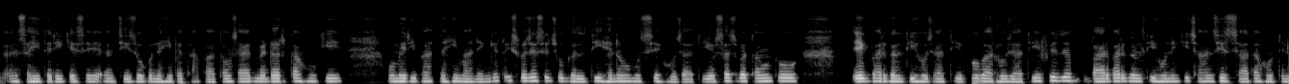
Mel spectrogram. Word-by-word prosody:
अ, - - +1
सही 130 0 +1
तरीक़े 130 0 -1
से 135 +1 -2
अ, 135 - -3
चीज़ों 130 +1 0
को 135 - -2
नहीं 130 0 +1
बता 130 0 -6
पाता 125 +2 -4
हूँ। 135 - +1
शायद 135 +1 -1
मैं 140 0 +2
डरता 140 +1 +2
हूँ 145 -1 -2
कि 145 -1 0 0.5
वो 140 - +1
मेरी 140 0 +4
बात 140 +1 -1
नहीं 140 +2 +1
मानेंगे, 130 +2 -1
तो 170 - -6
इस 175 - -6
वजह 160 +1 +5
से 160 0 -2
जो 155 -1 -2
ग़लती 140 +1 +1
है 135 0 +2
ना, 140 - +2
वो 140 - +2
मुझसे 140 +1 -2
हो 120 - -3
जाती 115 +2 -6
है। 135 - +4
और - - -3
सच - - -12
बताऊँ 150 0 +3
तो, 155 0 +3 0.6
1 140 0 +7
बार 145 -1 +2
ग़लती 135 -1 +2
हो 135 0 +2
जाती 135 +2 -4
है, - - 0
2 145 - -1
बार 140 -1 +2
हो 130 - +3
जाती 125 +3 -2
है, - - +2
फिर 170 -1 +3
जब 165 0 +2
बार-बार 140 +2 +3
ग़लती 145 0 +1
होने 140 0 +1
की 150 - -5
चांसेस 140 0 -2
ज़्यादा 130 0 -3
होने 130 0 -3
140 Hz, 270 wpm, -23 LUFS, 130-145 Hz, 0.6 s, 1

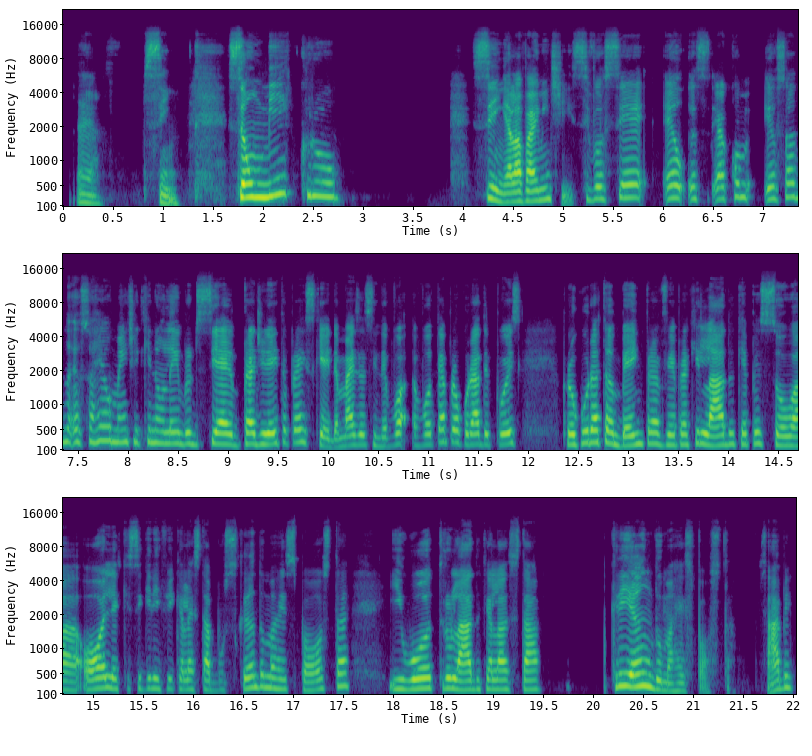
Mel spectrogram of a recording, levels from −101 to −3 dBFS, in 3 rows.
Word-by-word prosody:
É, 155 -3 -6 0.5
sim. - - -3 0.5
São 270 0 +9
micro 290 -1 +4 1.4
Sim, 215 -8 0
ela 185 +2 +8
vai 195 +1 +5
mentir. 230 +2 -6
Se 220 - -12
você 255 +3 -1 0.2
eu 245 0 0
se - - -15
eu 230 +1 -2
como 270 +1 -5 0.2
eu 230 +1 -3
só 270 +5 -5 0.2
eu 250 - -5
só 250 - -7
realmente 255 -1 -4
aqui 245 +1 -8
não 235 -1 -3
lembro 225 -1 -2
de 200 - -10
se 225 +2 -3
é 210 -1 +5
pra 215 +3 +2
direita 215 +3 +2
ou - - -22
pra 245 0 -2
esquerda, 170 -10 -5
mas 185 +4 -1
assim 195 -2 -6
depo 175 +5 -3
a - - -4
eu 190 - -13
vou 200 +2 -5
até 250 +4 -2
procurar 230 -5 0
depois, 410 - -2 0.4
procura 235 +5 +2
também 210 -3 0
pra 220 0 0
ver 200 -1 -4
pra 205 +1 -3
que 215 +3 -10
lado 200 0 +3
que 210 - -5
a - - -4
pessoa 185 -5 -1
olha 205 +3 +2
que 195 - -19
significa 200 -1 -9
ela 185 0 -5
está 180 - -3
buscando 205 +7 -5
uma 215 - -2
resposta, 195 +5 -4 0.4
e 195 - -4
o 185 - -6
outro 205 +2 +3
lado 180 -1 +3
que 190 - -7
ela 185 0 +2
está, 185 +1 -3 0.7
criando 245 -2 +4
uma 155 -2 -7
resposta, 155 0 -15 0.3
sabe? 225 -1 -4
210 Hz, 185 wpm, -25 LUFS, 190-245 Hz, 1.4 s, São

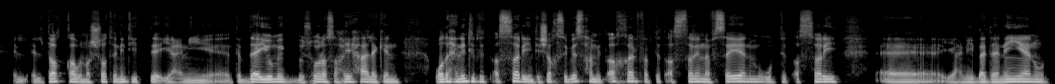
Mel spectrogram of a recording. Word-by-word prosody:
ال - - -8
الطاقة 125 +6 +1
والنشاط 110 +3 -1
إن 110 - +1
أنتِ 115 0 -1
ت 115 - -5
يعني 95 -2 -3
تبدئي 105 +4 +3
يومِك 120 -2 +4
بصورة 105 +5 0
صحيحة، 120 +3 0
لكن 105 -2 0 0.4
واضح 125 +2 +4
إن 120 - +3
أنتِ 135 +2 +4
بتتأثري، 125 +1 0
أنتِ 100 - -2
شخص 130 -2 0
بيصحى 135 +2 0
متأخر، 110 +6 0
فبتتأثري 130 0 -3
نفسيًا 125 +3 +2
وبتتأثري، 115 +3 -2 0.4
آآ 100 0 -2
يعني 100 0 -4
بدنيًا 110 +5 +3
و 115 -4 0
115 Hz, 155 wpm, -23 LUFS, 100-125 Hz, 0.4 s, يومِك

